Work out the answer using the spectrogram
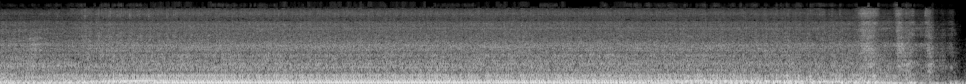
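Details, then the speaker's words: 1979 Jeep Cherokee, AMC 360 V8, sat 3-4 years; catches and settles into a steady deep even fast idle, no misses; starts and keeps running smoothly. "That's a smooth running little 360, guys."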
